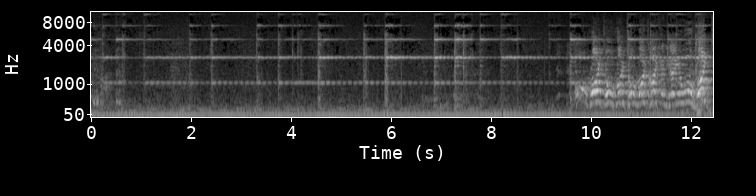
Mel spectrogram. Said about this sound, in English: Stop ringing that bell, can't you? What are you talking about, stop ringing that bell? That's what the bell's for, isn't it? Dinging? Dinging? Dinging. For dinging the bell is what you think is what you got a bell for.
